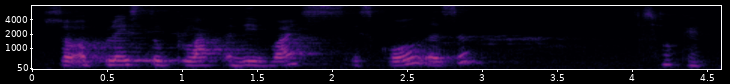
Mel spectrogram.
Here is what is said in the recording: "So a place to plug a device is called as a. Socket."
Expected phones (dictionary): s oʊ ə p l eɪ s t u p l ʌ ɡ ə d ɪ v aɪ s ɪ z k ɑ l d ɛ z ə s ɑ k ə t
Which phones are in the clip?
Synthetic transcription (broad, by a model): s oʊ ə p l eɪ s t u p l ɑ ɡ ə d ɪ v aɪ s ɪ s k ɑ l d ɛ s ə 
